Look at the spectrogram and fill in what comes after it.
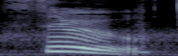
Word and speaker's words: through: 注意这个 through 这个字呢 gh 是没有发音的，你常常会看到很多的这个地方哦，就是有 gh 的时候是不发音，在某一些地方呢这 gh 是发 f，但是不是这个字。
